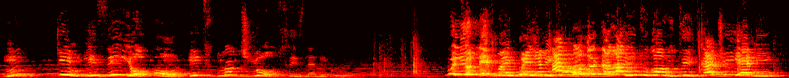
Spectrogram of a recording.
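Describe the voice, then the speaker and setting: A woman's voice: very high-pitched, big pitch swings, moderate pace, few pauses, mellow, faint music behind. A young woman with a Nigerian accent playing a bubbly, quarrelsome live-streamer sister in a screen drama. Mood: combative. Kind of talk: naturalistic screen drama acting.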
